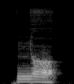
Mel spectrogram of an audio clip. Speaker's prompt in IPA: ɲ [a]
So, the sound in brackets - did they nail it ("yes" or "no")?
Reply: no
